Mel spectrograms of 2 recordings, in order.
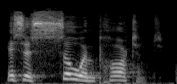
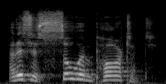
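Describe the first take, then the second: First: "so" pressed louder on the repeat. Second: Said in the usual way. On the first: Shown as a demonstration. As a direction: lean into "so" the second time.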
